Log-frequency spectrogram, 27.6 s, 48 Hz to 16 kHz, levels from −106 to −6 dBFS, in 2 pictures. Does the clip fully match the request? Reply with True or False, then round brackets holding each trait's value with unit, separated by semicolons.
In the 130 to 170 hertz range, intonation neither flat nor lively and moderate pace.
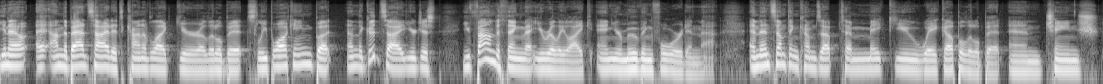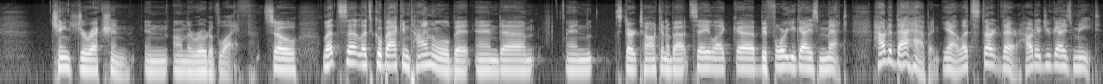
False (140 Hz; 4.1 semitones; 210 wpm)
